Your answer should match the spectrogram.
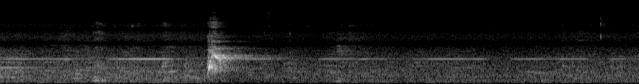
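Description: Puppies playing, with one puppy giving a single loud, sharp bark about two seconds in. A faint high steady tone comes and goes several times behind it.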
